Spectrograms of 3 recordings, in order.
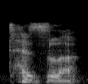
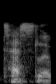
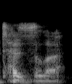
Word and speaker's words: Tesla: with the Zed not Tesla with the S just clearing that up because that is how it's pronounced in the original Serbian so it is Tesla not Tesla definitely because it's named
